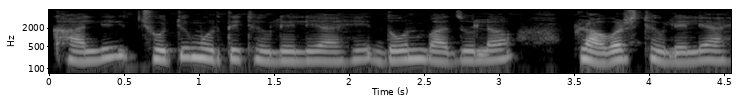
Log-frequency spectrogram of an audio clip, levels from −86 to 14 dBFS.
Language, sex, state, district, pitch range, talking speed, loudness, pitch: Marathi, female, Maharashtra, Nagpur, 180-200 Hz, 130 wpm, -34 LUFS, 190 Hz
